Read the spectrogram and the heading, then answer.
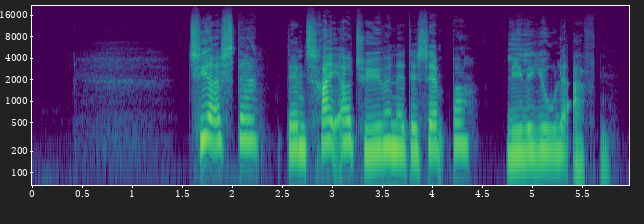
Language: Danish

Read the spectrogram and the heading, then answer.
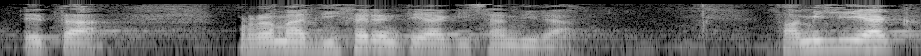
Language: Basque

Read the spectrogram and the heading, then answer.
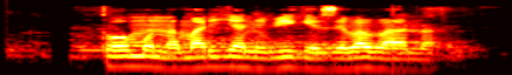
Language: Kinyarwanda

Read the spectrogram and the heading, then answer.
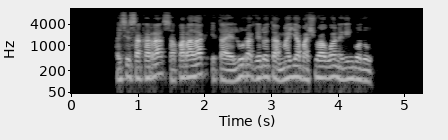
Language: Basque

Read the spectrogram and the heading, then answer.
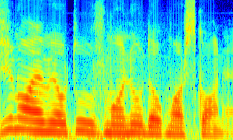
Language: Lithuanian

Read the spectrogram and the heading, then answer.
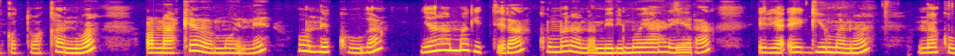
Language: Kikuyu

